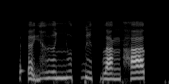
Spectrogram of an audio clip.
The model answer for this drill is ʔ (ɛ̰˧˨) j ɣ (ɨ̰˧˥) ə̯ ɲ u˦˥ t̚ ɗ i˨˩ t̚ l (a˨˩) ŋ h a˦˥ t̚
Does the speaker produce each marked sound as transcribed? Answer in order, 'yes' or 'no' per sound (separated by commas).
yes, no, yes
